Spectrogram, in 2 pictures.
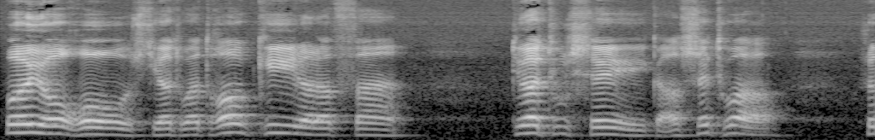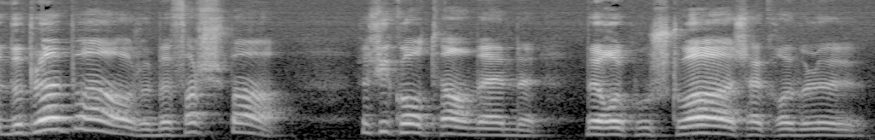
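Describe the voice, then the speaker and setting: Man playing an impatient mocking husband, blunt, loud, unhurried. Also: on the high side. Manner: blunt, loud short retorts.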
